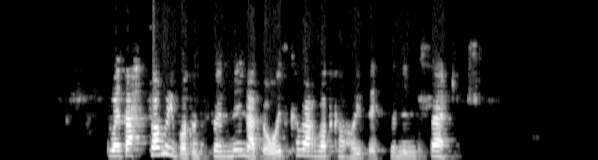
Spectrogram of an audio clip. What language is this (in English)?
Welsh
